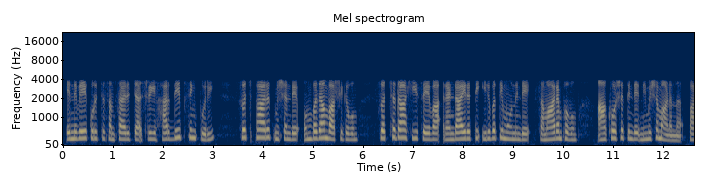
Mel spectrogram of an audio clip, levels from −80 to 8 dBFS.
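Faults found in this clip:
No faults found: the speech carries the narrow 150 Hz to 3.7 kHz band and empty region above 3.8 kHz of ordinary G.711 telephone coding, consistent with a 64 kbps A-law line, with nothing beyond that path's normal character.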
